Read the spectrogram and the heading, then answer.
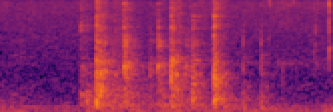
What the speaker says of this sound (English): For that we're going to have to put our lid on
